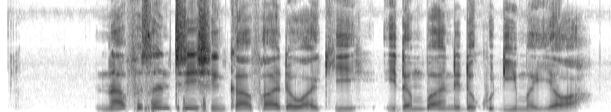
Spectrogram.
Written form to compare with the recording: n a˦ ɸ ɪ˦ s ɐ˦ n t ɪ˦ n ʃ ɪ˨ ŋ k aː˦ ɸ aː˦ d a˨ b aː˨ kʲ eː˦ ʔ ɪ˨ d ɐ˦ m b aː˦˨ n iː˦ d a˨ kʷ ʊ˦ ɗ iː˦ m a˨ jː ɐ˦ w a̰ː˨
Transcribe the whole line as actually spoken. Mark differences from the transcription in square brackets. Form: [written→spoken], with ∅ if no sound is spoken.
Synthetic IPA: n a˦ ɸ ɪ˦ s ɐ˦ n [t→t͡ʃ] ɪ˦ n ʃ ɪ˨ ŋ k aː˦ ɸ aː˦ d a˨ [b→w] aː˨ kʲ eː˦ ʔ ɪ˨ d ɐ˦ m b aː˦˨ n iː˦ d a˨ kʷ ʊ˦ ɗ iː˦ m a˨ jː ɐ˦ w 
